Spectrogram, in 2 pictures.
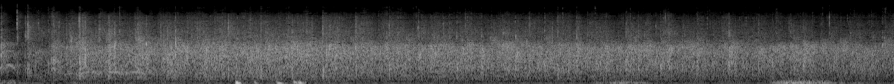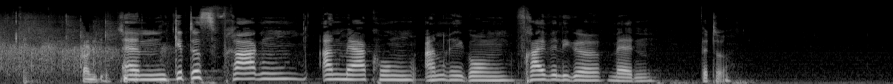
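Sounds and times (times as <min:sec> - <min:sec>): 
audience applause: 0:00.0 - 0:10.4
speech: 0:09.8 - 0:16.4.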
